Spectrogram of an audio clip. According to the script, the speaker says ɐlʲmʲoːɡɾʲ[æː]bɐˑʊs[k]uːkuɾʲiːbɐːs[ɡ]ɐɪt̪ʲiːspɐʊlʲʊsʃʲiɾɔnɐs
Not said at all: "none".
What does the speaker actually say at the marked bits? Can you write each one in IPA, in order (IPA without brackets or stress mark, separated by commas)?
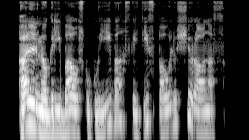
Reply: iː, k, k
